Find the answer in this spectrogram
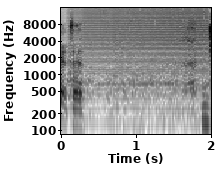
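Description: Steady electrical buzzing hum, typical of a microphone and sound-system line, left audible in a pause between a man's speech; his voice trails off just after the start and resumes at the end.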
